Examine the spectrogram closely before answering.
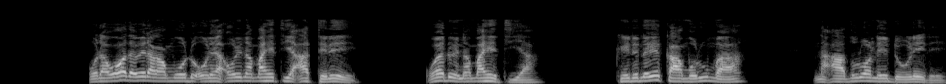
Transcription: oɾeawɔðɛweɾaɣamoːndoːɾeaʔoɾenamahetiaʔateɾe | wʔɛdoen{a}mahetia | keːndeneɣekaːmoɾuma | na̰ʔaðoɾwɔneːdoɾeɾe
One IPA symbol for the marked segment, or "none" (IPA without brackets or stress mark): a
